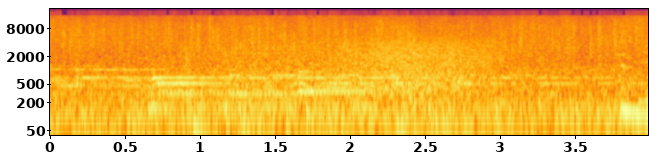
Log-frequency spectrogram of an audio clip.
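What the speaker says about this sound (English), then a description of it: "It's raining so hard outside, it is insane." Heavy rain pouring outside, a dense, steady hiss of drops on surfaces that stays even and continuous throughout, with no voices.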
